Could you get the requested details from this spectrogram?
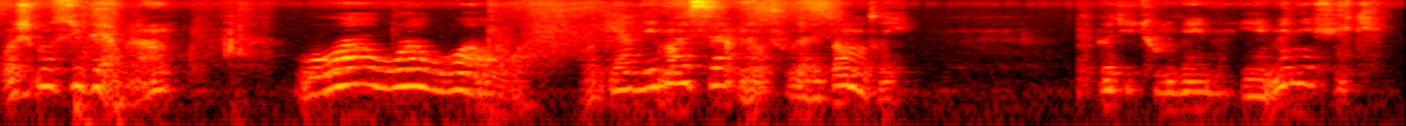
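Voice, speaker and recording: A woman's voice: medium pitch, vocal fry, darkish tone. A woman showing off scrapbooking paper pads in a casual vlog, gushing and sometimes dropping to a whisper. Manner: gushing, lots of "franchement" and "regardez-moi ça". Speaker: scrapbooking vlogger. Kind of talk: casual show-and-tell. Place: home craft room. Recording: echoey room from a distance, noisy.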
